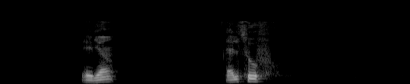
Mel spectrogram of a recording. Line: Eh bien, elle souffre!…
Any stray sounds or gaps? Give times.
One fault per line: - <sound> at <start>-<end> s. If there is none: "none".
none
